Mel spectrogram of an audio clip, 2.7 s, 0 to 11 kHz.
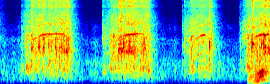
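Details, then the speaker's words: Dewalt DCH273 18V SDS drill after catastrophic failure: four trigger pulls give a harsh raspy whirr with wavering whistle instead of a clean hum; motor sounds rough, bearings suspected worn, switch also problematic. "the motor doesn't sound good. I'd say the bearings away in that."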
